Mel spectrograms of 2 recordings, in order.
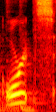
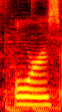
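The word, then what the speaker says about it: orz: despair dejection or frustration there is no set way to pronounce it people may pronounce it orts oars or oars just as i thought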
